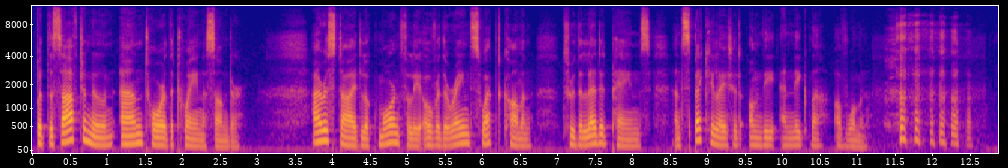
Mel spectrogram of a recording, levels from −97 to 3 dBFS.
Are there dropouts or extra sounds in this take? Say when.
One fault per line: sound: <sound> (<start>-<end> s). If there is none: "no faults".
sound: laugh (11.4-12.5 s)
